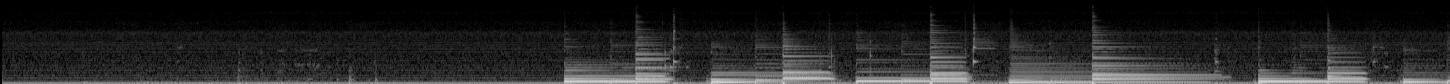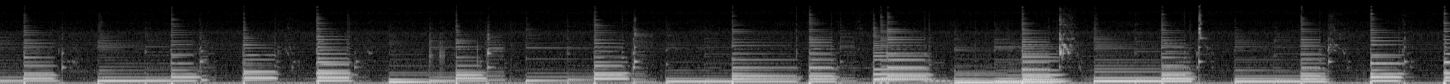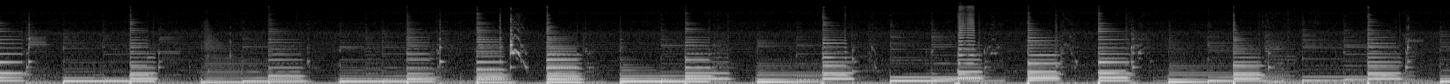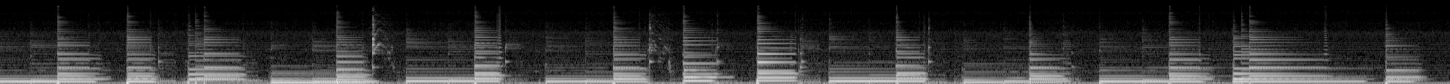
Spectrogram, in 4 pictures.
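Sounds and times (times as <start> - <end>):
chords: 5.6 - 57.9.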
